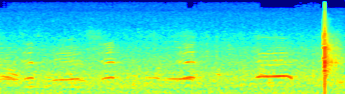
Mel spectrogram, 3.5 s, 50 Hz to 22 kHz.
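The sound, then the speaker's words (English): One sharp crack of a bat meeting the ball on a 1-2 count in a college baseball game, sending a ground ball back to the pitcher, sounding near the end after quiet background voices. “Now Thomas will swing away, 1-2.”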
